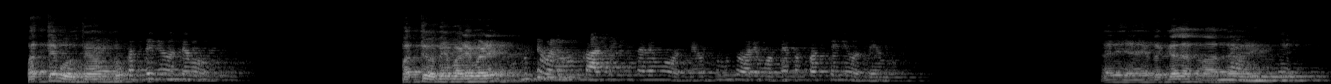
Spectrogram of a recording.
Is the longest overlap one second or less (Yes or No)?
Yes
